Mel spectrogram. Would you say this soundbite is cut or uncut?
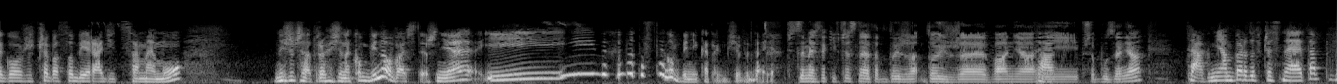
uncut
